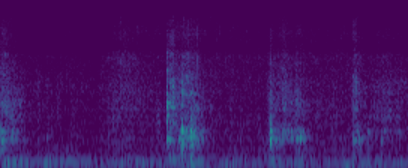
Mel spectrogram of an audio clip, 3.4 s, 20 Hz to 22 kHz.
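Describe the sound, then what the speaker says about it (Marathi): Okra being stir-fried in a pan for a besan bhendi masala, with a low steady sizzle and a few louder scraping stirs near the middle and toward the end; no one speaks. "आता आपण 2 मिनिटं भेंडी व्यवस्थित परतून घेऊयात."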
